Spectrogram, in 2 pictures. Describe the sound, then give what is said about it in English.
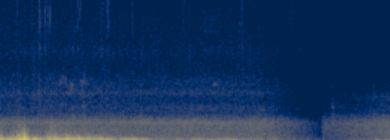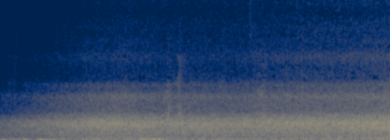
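Wind whips through trees on moorland near Ilkley. A loud, rumbling rush gradually drops away to near silence midway, then builds back into a steady, broad, airy hiss. “You may now be able to hear the wind whipping through trees.”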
